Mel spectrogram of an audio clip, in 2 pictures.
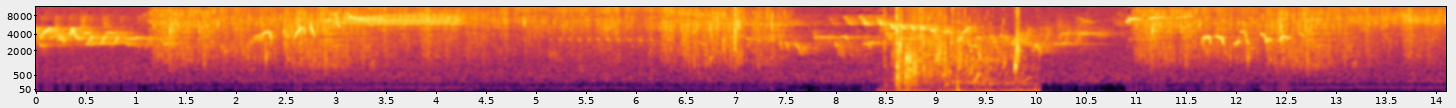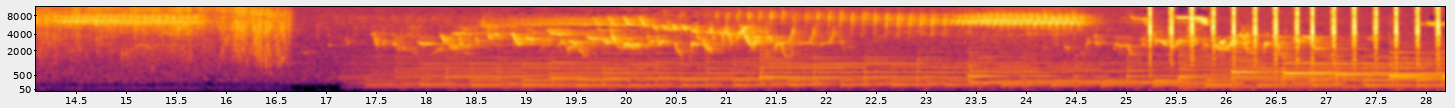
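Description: Water trickling from a miniature watering can, with birds chirping over it. Music with a steady beat comes in about two-thirds of the way through.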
